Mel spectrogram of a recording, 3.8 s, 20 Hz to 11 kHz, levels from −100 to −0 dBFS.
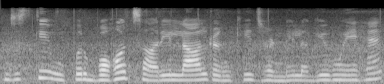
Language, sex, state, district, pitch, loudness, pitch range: Hindi, female, Punjab, Fazilka, 195 Hz, -18 LUFS, 190-215 Hz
